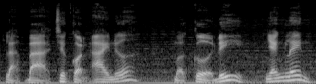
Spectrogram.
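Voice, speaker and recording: A man's voice: medium pitch, very animated, a little fast, soft background music, voice pushed up, natural voice. A man voicing a spirit that mimics an old grandmother, coaxing and urging someone to open the door. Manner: coaxing, urgent calls.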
